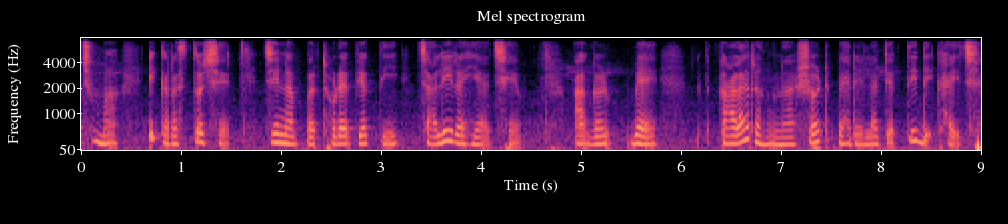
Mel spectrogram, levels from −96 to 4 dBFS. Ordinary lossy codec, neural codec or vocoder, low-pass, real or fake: none; none; 7.2 kHz; real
